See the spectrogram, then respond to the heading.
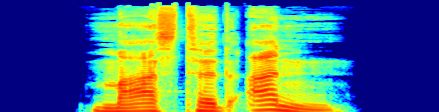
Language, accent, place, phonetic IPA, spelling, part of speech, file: German, Germany, Berlin, [ˌmaːstət ˈan], maßtet an, verb, De-maßtet an.ogg
- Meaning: inflection of anmaßen: 1. second-person plural preterite 2. second-person plural subjunctive II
